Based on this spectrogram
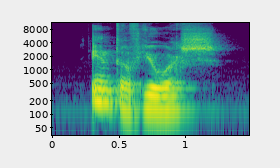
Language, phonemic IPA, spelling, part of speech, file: Dutch, /ˈintərˌvjuʋərs/, interviewers, noun, Nl-interviewers.ogg
- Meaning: plural of interviewer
